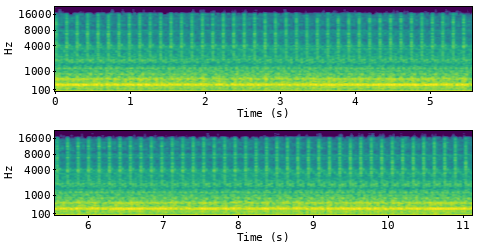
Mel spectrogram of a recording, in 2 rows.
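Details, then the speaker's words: VW Touran 1.9 TDI, first-morning cold start at an engine temperature of 13.2 with cold, thick oil: hard, regular knock about twice a second over the diesel clatter; sump removal found the cylinder 3 big-end bearing gone; rod knock. "Okay, the oil is still cold and thicker, or it has a high viscosity. So as you may be able to hear the banging or knocking noise coming from the engine."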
